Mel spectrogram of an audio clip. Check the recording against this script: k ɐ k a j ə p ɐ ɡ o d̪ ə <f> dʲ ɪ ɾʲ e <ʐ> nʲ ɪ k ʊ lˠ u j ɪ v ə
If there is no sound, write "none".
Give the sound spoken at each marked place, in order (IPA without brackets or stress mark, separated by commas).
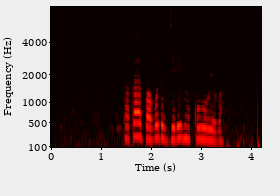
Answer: v, v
